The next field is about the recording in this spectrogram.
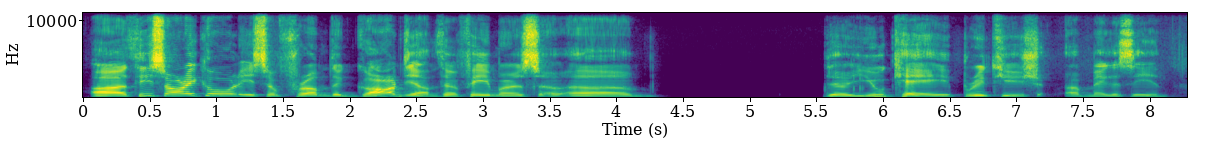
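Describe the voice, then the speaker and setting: A man in his fifties from South Korea, speaking English with a Korean accent as a second language, a little drunk, talking in a halting way with many fillers and restarts. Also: medium pitch. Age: 50s. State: tipsy. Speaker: office worker practicing English. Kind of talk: casual monologue, reading aloud.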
